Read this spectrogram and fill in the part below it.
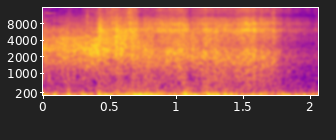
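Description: Flames roar and crackle after an explosion.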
